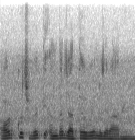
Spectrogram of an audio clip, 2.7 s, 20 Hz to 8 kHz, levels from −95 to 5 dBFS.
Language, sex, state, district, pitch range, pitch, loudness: Hindi, male, Uttar Pradesh, Lucknow, 140-165 Hz, 150 Hz, -15 LUFS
